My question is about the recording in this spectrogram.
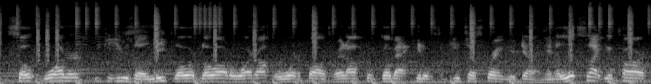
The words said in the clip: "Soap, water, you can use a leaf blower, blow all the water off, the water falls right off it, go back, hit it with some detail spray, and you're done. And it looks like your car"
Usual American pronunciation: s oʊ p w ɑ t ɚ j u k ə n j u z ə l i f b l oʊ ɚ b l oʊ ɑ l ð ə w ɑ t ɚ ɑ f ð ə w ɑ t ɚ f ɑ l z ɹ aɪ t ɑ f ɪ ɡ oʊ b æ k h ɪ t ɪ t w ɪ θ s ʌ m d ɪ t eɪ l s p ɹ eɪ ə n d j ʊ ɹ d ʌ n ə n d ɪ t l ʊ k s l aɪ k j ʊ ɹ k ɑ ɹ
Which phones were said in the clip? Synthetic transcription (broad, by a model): s oʊ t w ɑ t ɚ j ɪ k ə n j u z ə l i p b l oʊ ɚ b l oʊ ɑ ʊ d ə w ɑ t ɚ ɑ f ð ə w ɑ t ɚ f ɑ l z ɹ aɪ t ɑ f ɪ ɡ oʊ b æ k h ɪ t ɪ t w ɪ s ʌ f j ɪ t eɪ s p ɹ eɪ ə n j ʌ ɹ d ʌ n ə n ɪ t l ʊ k s l aɪ k j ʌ ɹ k ɑ ɹ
